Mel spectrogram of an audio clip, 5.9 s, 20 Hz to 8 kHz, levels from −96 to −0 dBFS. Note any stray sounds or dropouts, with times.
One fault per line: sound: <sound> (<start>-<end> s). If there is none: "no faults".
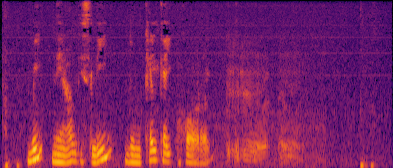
sound: throat clearing (3.4-4.7 s)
